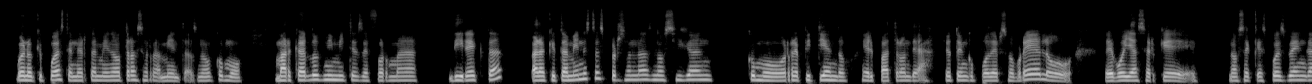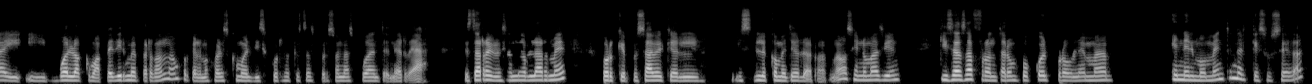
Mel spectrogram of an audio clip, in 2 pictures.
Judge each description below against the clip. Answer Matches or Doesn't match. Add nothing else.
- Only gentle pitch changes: Matches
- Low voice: Doesn't match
